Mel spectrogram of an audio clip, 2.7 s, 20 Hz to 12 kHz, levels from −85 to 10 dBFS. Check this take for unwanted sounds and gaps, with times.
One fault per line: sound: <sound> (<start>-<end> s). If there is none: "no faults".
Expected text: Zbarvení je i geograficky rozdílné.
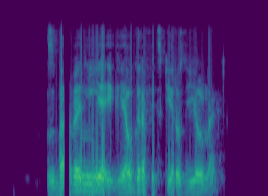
sound: dropout (0.6-0.7 s)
